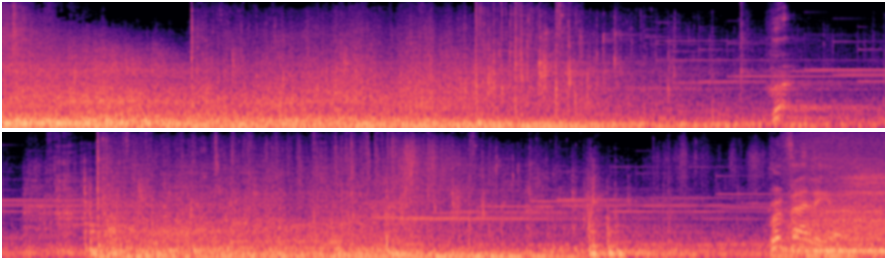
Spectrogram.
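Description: Confringo fire spell blasts in the Hogwarts Legacy video game: a few loud, booming explosive bursts over a steady rumbling game background, with some voices heard.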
